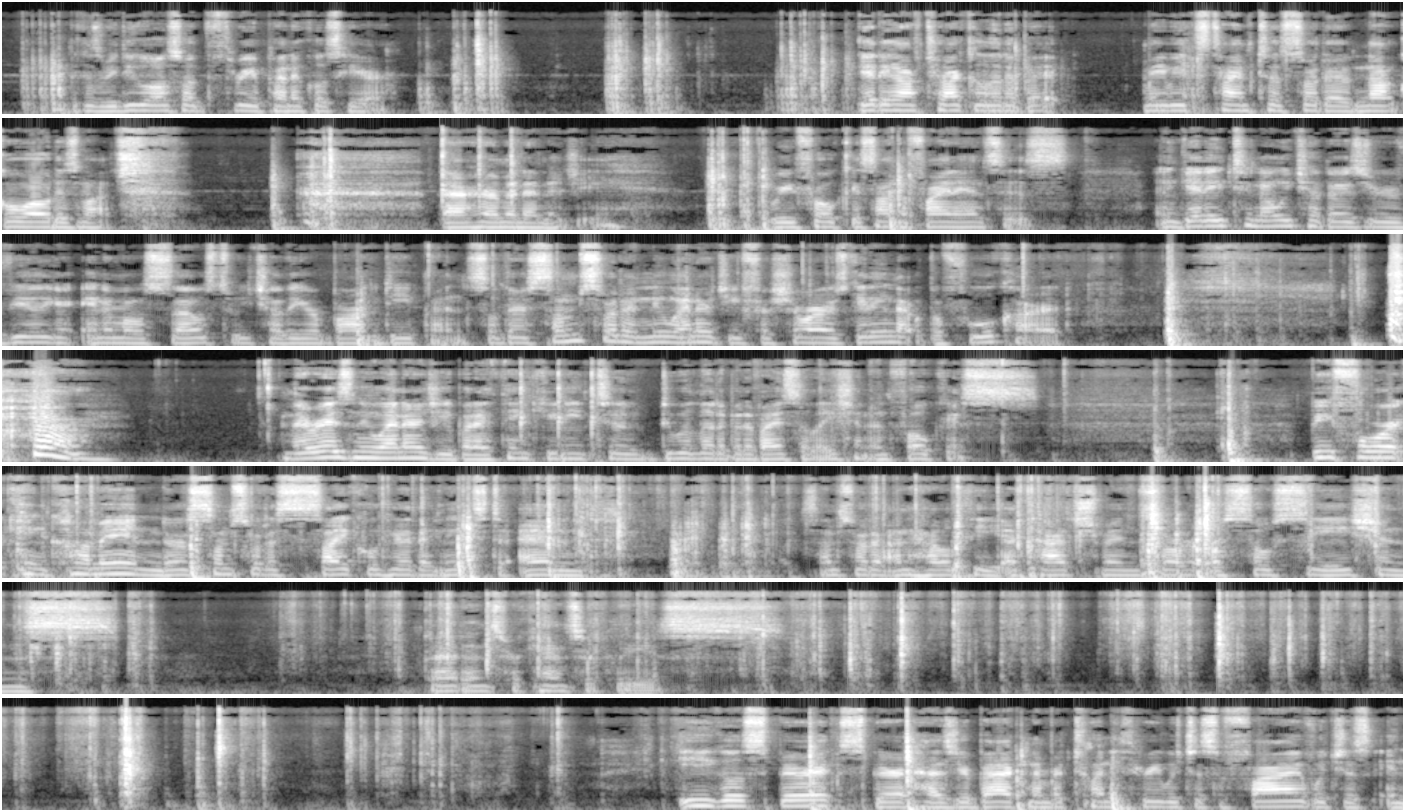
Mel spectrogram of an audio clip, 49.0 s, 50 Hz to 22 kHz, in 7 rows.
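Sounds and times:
woman coughing loudly: 0:20.9 - 0:21.6
cards being shuffled: 0:23.4 - 0:47.8.

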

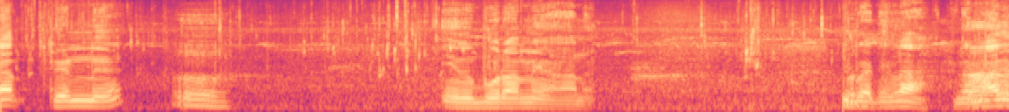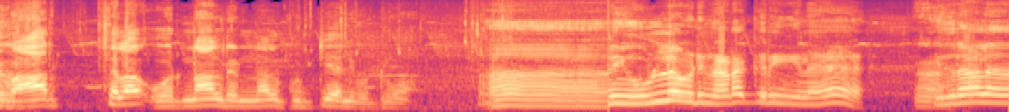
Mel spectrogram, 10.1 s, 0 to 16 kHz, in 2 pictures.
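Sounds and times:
water splashing and trickling: 0:00.0 - 0:10.0
man speaking: 0:04.2 - 0:10.0.

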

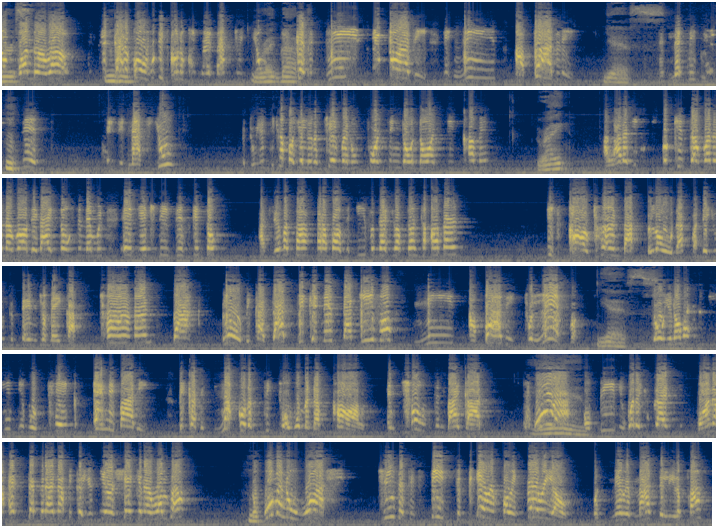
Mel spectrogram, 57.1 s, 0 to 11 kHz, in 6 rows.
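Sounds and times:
person talking: 0:00.0 - 0:10.0, 0:16.7 - 0:17.0, 0:26.3 - 0:50.0, 0:50.9 - 0:52.1
drawn-out exclamation: 0:45.0 - 0:45.9.

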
